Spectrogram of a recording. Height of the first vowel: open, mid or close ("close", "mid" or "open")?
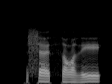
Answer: open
